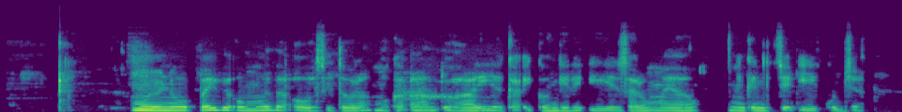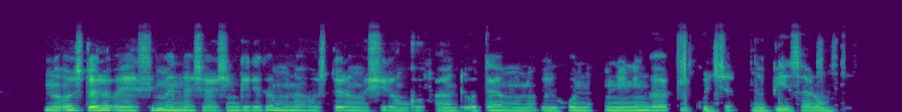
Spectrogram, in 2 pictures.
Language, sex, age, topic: Oshiwambo, female, 25-35, finance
